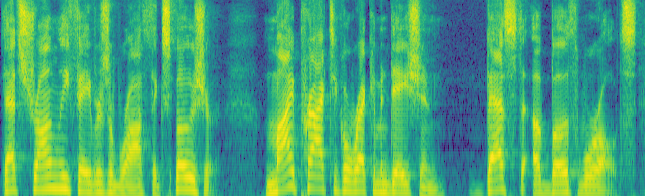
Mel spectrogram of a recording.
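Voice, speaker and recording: A man reads an answer aloud on a podcast in a steady, plain voice of middling pitch. The sound is dry and close, with no room echo. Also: unhurried. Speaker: podcast co-host. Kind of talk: reading aloud and casual chat.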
